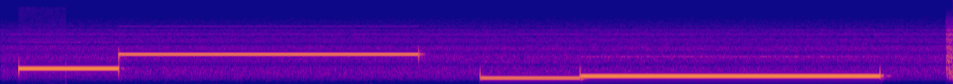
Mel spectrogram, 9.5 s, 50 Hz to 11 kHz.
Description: Two-tone page, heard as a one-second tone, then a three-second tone, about 670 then 1250 Hz, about 300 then 380 Hz, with a squelch burst at the end.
